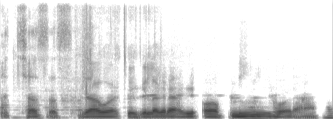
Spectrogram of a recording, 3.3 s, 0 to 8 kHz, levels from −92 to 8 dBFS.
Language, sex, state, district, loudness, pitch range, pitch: Hindi, male, Bihar, Jamui, -24 LUFS, 90-100 Hz, 95 Hz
